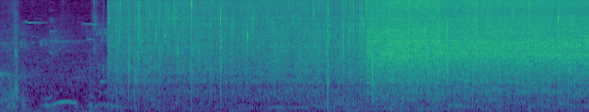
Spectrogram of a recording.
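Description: Chicken pieces and sliced red onion sizzling in a frying pan on a portable gas barbecue, with small crackling spits. The sizzle starts about a second in and grows louder and harsher about three and a half seconds in.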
